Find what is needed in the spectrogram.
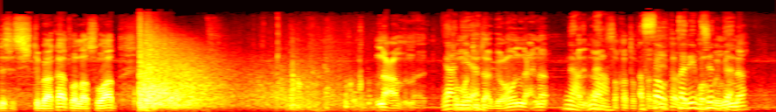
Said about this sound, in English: Once we step outside, we're not sure who exactly is shooting at us, but we do feel that they know we're here and they're not happy about it.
